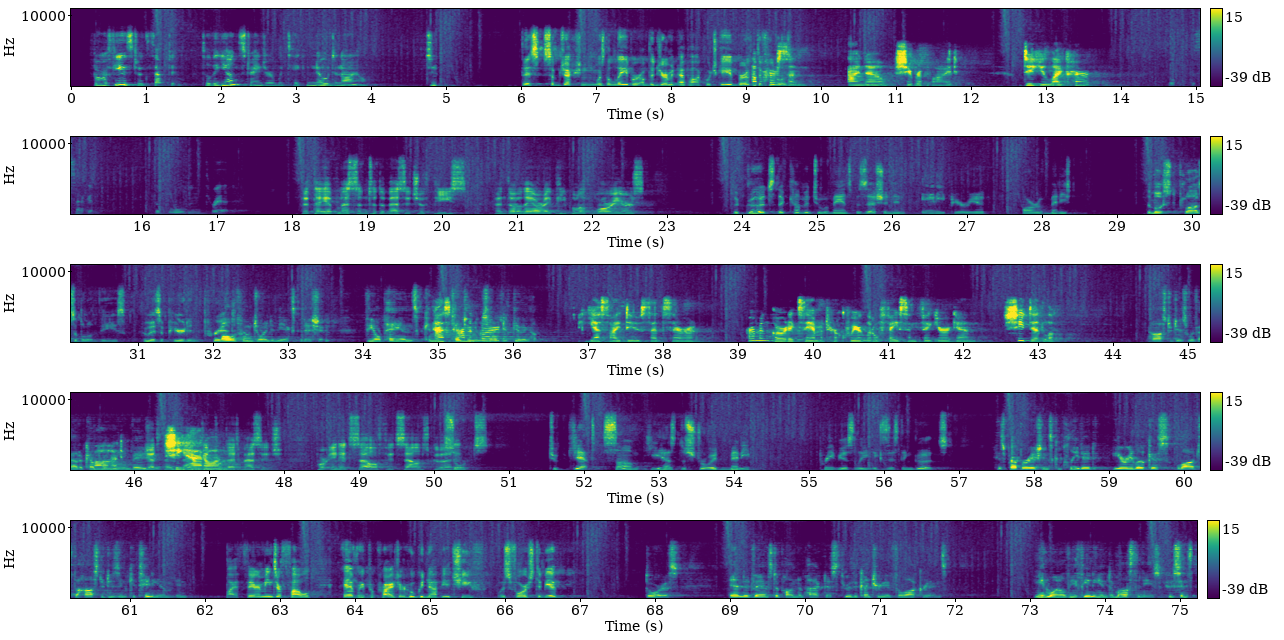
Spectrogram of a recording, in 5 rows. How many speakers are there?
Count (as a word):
eight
